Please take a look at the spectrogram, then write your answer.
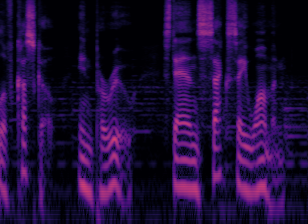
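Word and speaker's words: Sacsayhuamán: High above the ancient Inca capital of Kusco in Peru stands Saxwoman often pronounced like sexy woman which makes it memorable.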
